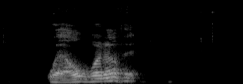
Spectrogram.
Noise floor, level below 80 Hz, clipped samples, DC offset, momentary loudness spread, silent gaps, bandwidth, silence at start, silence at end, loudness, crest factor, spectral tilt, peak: -73 dBFS; -74 dBFS; under 0.1%; under 0.1%; 12 LU; none; 16.5 kHz; 0.5 s; 1.05 s; -32 LUFS; 16 dB; -6.5 dB/octave; -18 dBFS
